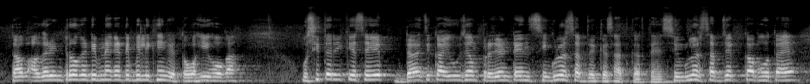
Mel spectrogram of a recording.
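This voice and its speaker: A man teaching an English grammar lesson, who asks the class questions and then answers them himself, and reads his example sentences out slowly. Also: high voice, mellow. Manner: slow, drawn-out reading of example sentences. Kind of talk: grammar lesson explained in Hindi.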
